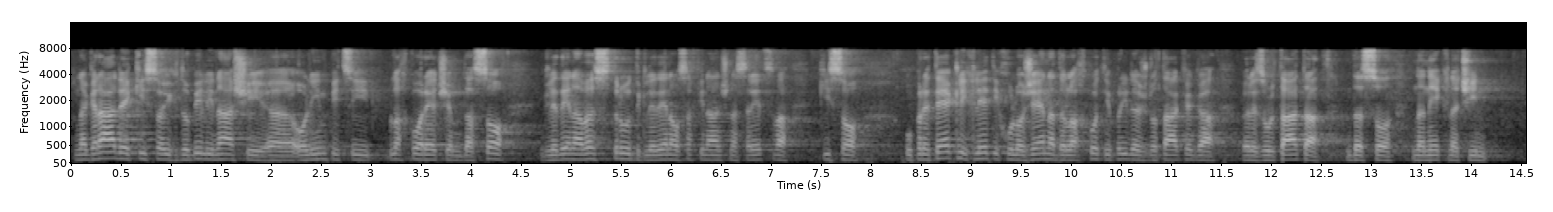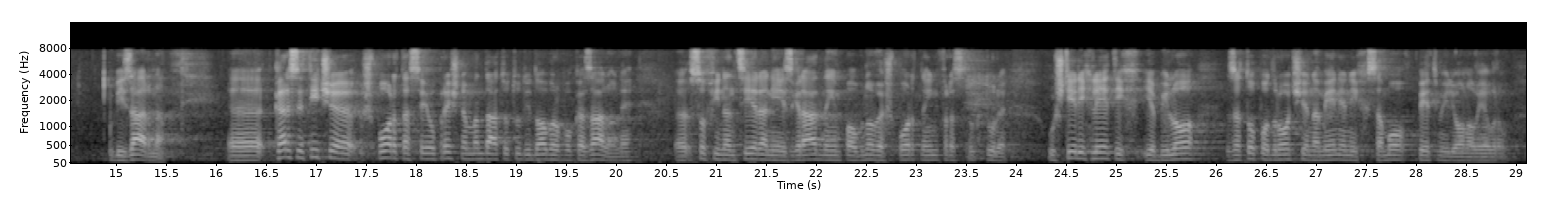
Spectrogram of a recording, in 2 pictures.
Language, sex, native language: Slovenian, male, Slovenian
